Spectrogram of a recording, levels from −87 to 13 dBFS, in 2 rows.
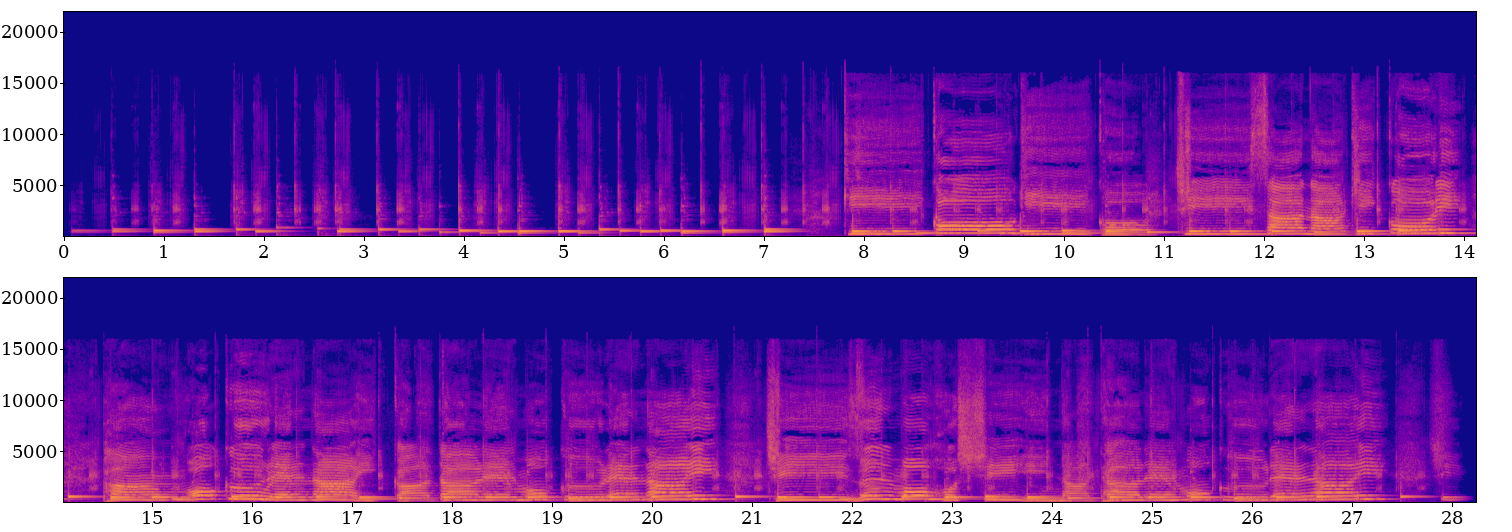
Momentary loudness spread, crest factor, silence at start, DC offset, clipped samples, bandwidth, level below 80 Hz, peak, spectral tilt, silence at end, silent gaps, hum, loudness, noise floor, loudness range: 11 LU; 18 dB; 0.1 s; under 0.1%; under 0.1%; 16.5 kHz; -60 dBFS; -2 dBFS; -2.5 dB/octave; 0.15 s; none; none; -19 LUFS; -40 dBFS; 6 LU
